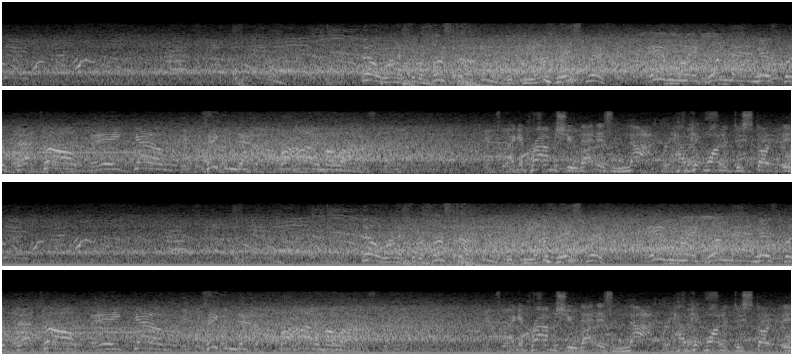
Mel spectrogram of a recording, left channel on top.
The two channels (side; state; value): right; noise; hum, 11 dB below the sound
